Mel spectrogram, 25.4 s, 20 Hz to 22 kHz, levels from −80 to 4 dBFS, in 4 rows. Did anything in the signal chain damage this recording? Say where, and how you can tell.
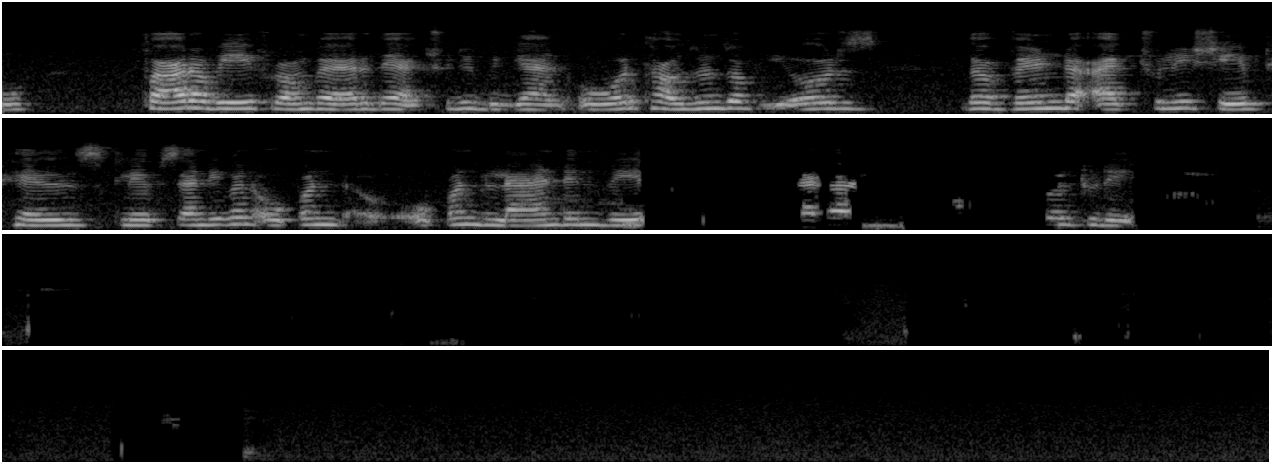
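Yes. Other side's voice leaking through at 9.42–11.17, 12.21–12.87, 17.19–18.11 and 19.62–20.33 s: a faint second voice, roughly 20 to 30 dB under the talker. This is call processing, likely a loudspeaker echo that the echo canceller never fully subtracted.

Speech suppressed in double talk, 9.53–12.07 s: the talker's level collapses in pieces, by as much as about 40 dB over roughly a second and a half. This is the echo canceller in call processing. While both sides overlapped, it likely attenuated the near voice along with the echo.

Background gated by the echo canceller, 12.35–20.24 s: the room tone drops away, by about 37 dB at worst and for around 7 s in total, and returns when the canceller lets go. In call processing, the canceller clamps the microphone whenever the loudspeaker is active. The Opus path's 8 kHz bandwidth is also audible here.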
